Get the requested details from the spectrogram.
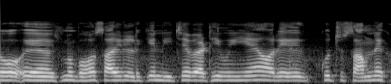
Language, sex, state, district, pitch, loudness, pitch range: Hindi, female, Delhi, New Delhi, 190 Hz, -16 LUFS, 185-195 Hz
